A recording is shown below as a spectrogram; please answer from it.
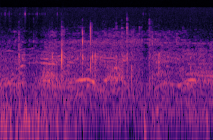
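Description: Distant voices of players and onlookers calling out across an open field, with wind rumbling on the microphone.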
